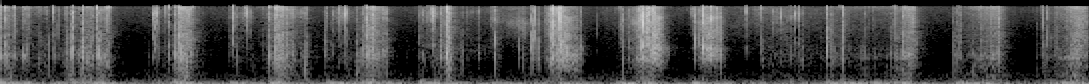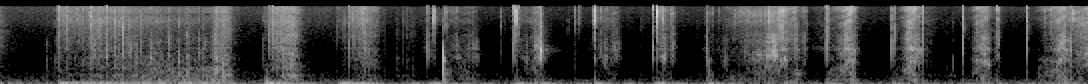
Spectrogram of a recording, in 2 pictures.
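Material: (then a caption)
Faux leather. Long nails scratch the sides and then the front of a small, hollow, yellow textured faux-leather makeup suitcase. The sound is a quick, uneven run of dry scratching strokes with a dull, hollow low body under each stroke.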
